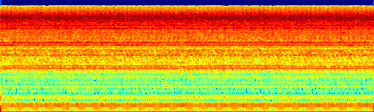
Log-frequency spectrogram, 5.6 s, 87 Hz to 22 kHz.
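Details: Mitsubishi Galant VR-4 first start after engine overhaul: steady even idle with deep low hum and no lifter tick from the top end; normal idle.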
